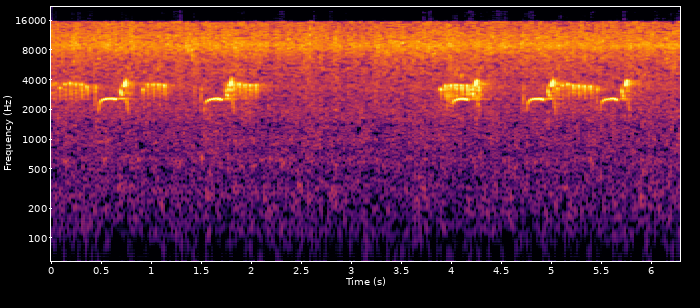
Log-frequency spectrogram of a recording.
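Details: A prinia sings in the rolling ngerol style: a flat whistled note, then a high jittery buzz, repeated in pairs with a pause between, over constant hiss.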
